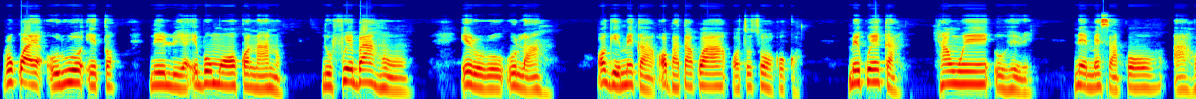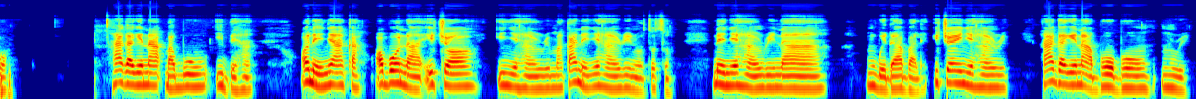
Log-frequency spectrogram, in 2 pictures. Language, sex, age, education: Igbo, male, 30-45, tertiary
